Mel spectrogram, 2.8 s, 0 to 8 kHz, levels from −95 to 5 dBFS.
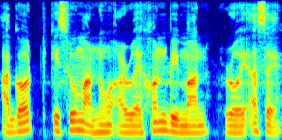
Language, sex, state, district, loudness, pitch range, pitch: Assamese, male, Assam, Kamrup Metropolitan, -17 LUFS, 105-130 Hz, 115 Hz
